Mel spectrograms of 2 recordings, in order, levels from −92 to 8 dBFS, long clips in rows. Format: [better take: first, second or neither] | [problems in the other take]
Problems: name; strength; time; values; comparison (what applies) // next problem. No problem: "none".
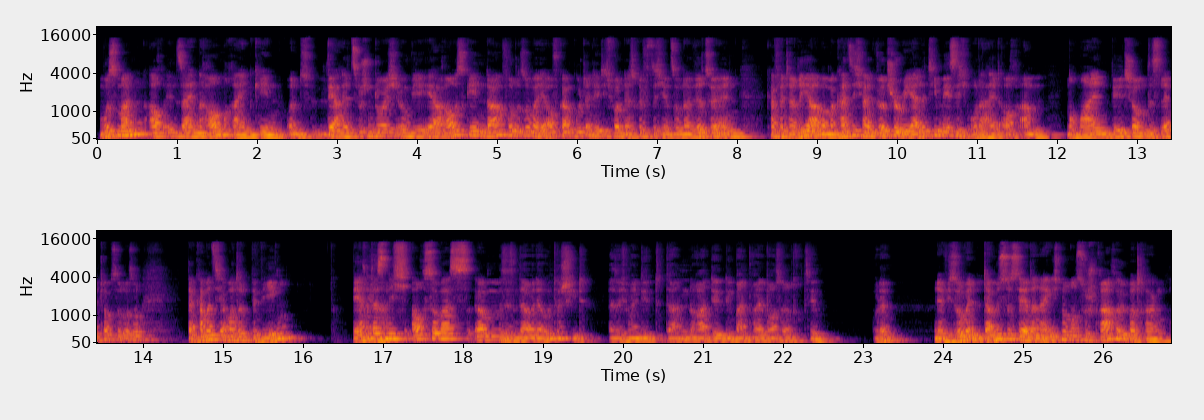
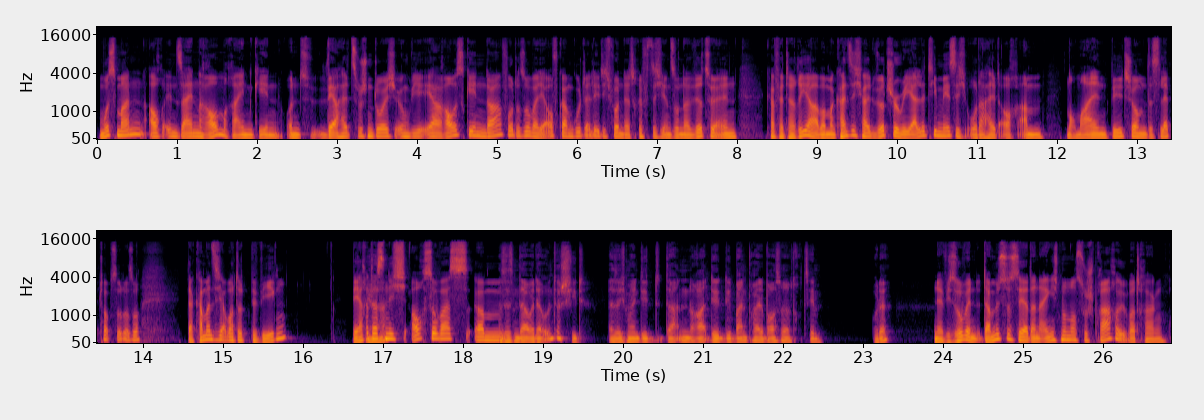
second | off-mic speech; far // room echo; slight; dies away in 0.3 s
